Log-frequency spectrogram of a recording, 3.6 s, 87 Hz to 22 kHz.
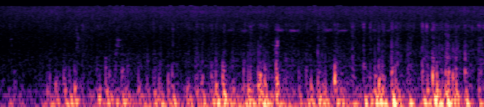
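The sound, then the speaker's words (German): Horses gallop past on the racetrack at the Epsom Derby, south of London, in 1913, hooves thundering in a fast, dense rhythm over a steady low rumble with some wind noise, loud throughout. “Sogar König George und Königin Mary sind dabei und sitzen in ihrer Loge, während die Pferde über die Rennbahn donnern.”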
